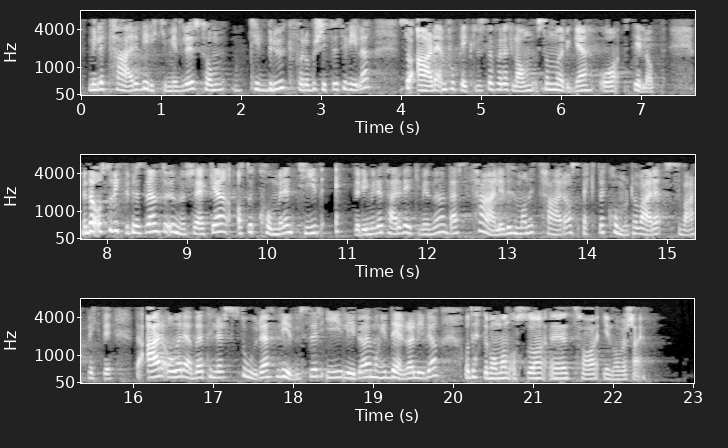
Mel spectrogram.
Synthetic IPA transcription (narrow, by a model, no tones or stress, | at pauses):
mɪlɪt̪ʰæːɾəʋɪɾkəmɪd̪ləɾsɔmt̪ʰɪlbɾʉːkfɔɾɔbəʂʏt̪ːəsɪʋiːləsɔʔæɖɛɛnfɔɾpʰlɪkt̪lsəfɔɾɛt̪lɑnːsɔmnɔɾɡəʔɔst̪ɪlːə̰ɔ̰pː | mɛnd̪ɛæɾʔɔsːɔʋɪkt̪ɪpʰɾɛsɪd̪ɛnt̪ːɔʉnːəʂʈɾeːkəɑt̪̚d̪ɛkʰɔmːəɾɛnt̪ʰiːd̪ɛt̪ːəɖɪmɪlɪt̪ʰæːɾəʋɪɾkəmɪd̪lənəd̪æɾsæːɭɪd̪ɛɦʉmɑnɪt̪ʰæːɾəɑspɛkt̪əkʰɔmːəʈʰɪlɔʋæːɾəsʋæːʈʋɪkt̪ɪd̪̥ɛ̰ʔæɾɑ̰lːəɾeːd̪ət̪ʰɪlɛlsst̪uːɾəliːd̪lsəɾɪliːbɪɑɪmɑŋːəd̪eːləɾɑʋliːbɪɑɔd̪ɛt̪ːəmɔmɑnʔɔ̰sːɔt̪ʰɑːʔɪnːoːʋəʂæ̰ɪ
